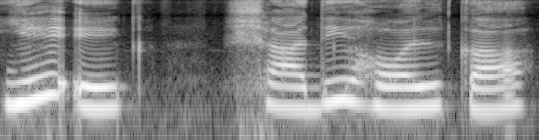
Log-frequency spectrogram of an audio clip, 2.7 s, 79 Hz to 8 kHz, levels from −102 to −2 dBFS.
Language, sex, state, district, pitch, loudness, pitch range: Hindi, female, Madhya Pradesh, Bhopal, 235 Hz, -13 LUFS, 225-265 Hz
